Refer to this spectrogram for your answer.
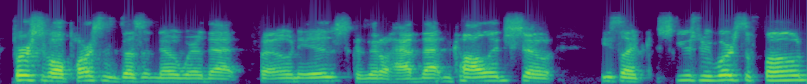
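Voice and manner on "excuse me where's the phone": put-on high, small, polite child's voice. Retelling a player asking where the phone is: imitating a childlike voice. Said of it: "His voice instantly changes like this child".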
